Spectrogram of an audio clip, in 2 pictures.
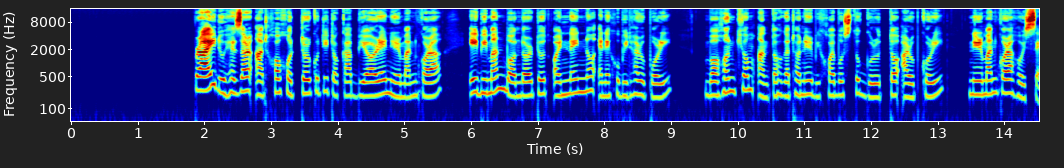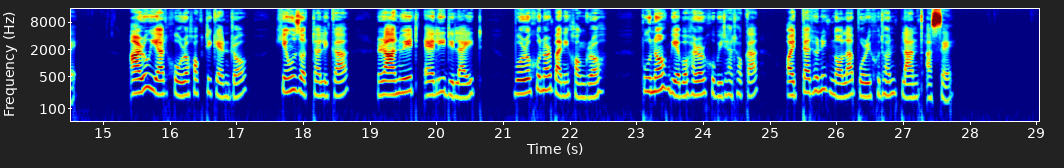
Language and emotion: Assamese, neutral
